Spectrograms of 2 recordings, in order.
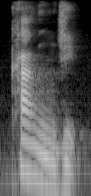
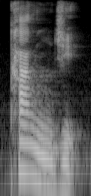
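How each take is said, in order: No difference in how they are said.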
